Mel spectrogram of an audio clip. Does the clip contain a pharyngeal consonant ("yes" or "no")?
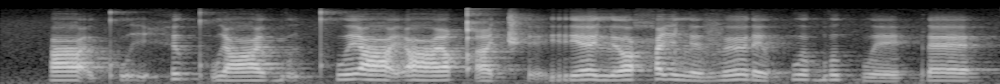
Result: yes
